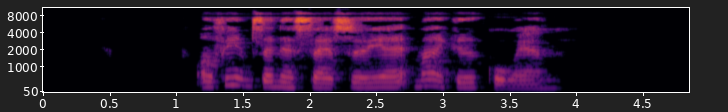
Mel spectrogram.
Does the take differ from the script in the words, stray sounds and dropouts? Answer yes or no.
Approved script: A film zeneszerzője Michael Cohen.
no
